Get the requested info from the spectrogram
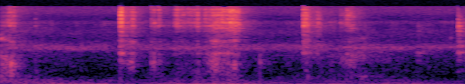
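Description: Faint handling noise: a few light clicks and scrapes as a steel digital caliper is worked and its jaws are slid against the filter, over a low hum.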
